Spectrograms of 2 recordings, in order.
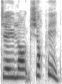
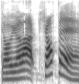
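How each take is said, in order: First: Brummie model line, rising; Birmingham accent. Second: Loud northern English twang on shopping; northern accent. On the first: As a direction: demo the Brummie way of saying it. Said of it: "teach Clarice a Birmingham accent". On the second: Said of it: "That's northern". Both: Shown as a demonstration.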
